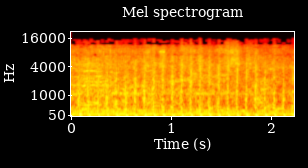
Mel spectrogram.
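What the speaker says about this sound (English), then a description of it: "Helicopter! Helicopter!" A loud, close helicopter with fast, steady rotor thumping that continues throughout, no voices audible.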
